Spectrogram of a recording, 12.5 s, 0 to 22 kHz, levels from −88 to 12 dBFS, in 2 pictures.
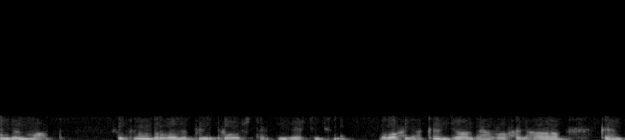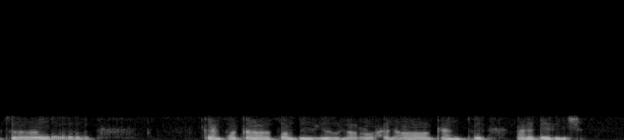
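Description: The speech passed through several low-rate speech codecs in a row, which is tandem speech coding: each border decoded and re-encoded it, so every coder worked on the last one's damage. Throughout, the speech sounds rough, muffled and warbly, with nothing above 3.8 kHz.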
